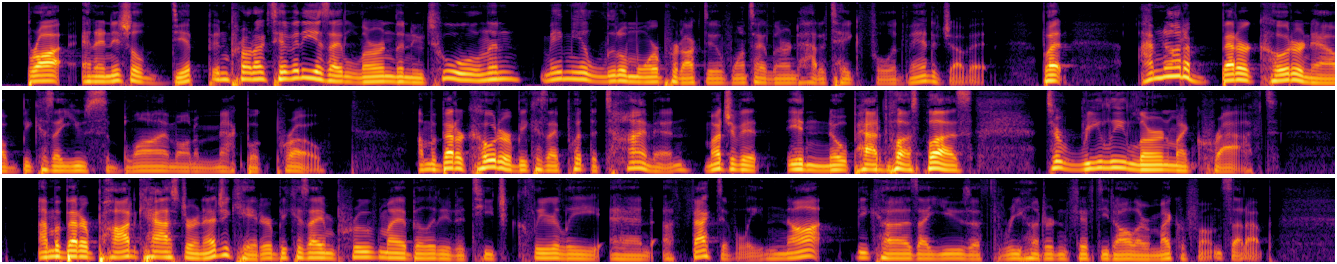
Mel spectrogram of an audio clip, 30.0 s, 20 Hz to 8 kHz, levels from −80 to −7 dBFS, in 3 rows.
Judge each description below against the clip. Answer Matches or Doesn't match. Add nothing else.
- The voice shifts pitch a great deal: Matches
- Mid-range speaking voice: Doesn't match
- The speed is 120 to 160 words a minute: Doesn't match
